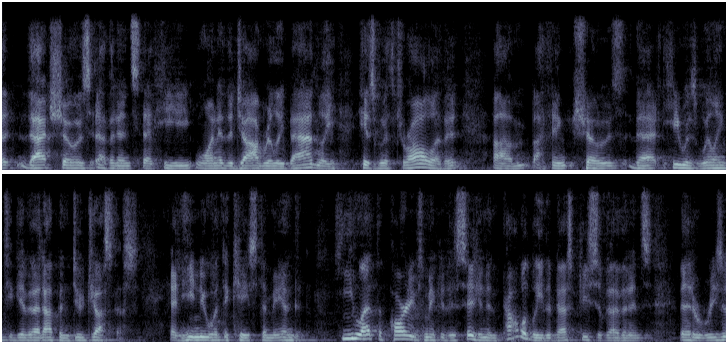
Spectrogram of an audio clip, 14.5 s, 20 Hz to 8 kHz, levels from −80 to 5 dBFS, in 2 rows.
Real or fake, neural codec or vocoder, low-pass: fake; codec, 24 kHz, 3 kbps, HILCodec; 7.2 kHz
